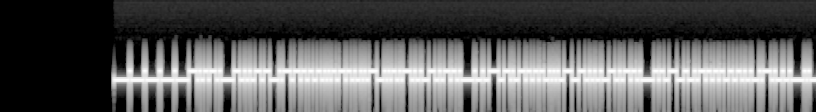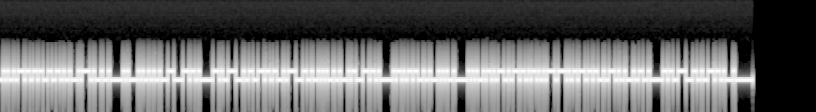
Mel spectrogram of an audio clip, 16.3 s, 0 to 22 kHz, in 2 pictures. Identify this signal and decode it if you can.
RTTY (50 baud, 450 Hz shift), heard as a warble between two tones, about 1410 Hz centre. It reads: NAME IS JOSE, QTH LYON, LOC LI31XF LI31XF. HOW COPY? DL6YDN DE LA2LOP K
